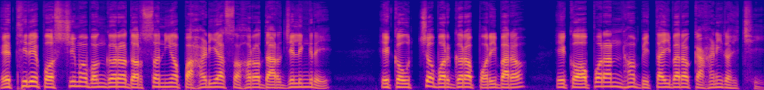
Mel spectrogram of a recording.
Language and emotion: Odia, neutral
